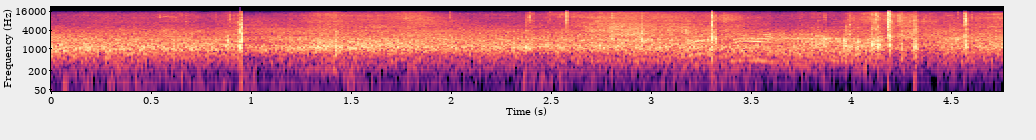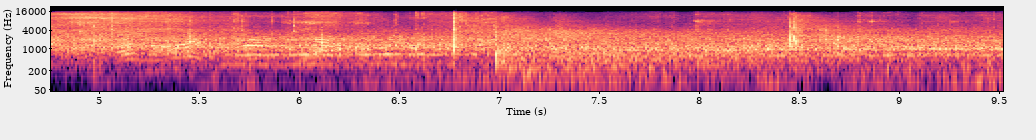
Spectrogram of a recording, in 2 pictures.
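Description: Hockey sticks clack sharply against a puck.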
